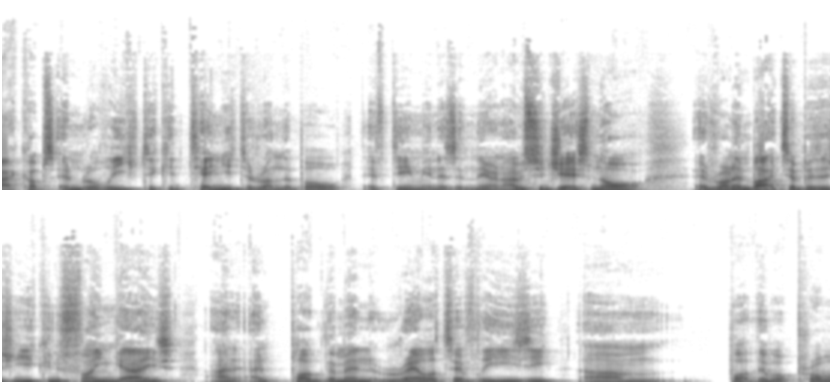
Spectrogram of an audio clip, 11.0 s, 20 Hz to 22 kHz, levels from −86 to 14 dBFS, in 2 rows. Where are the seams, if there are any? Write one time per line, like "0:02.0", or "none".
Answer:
0:02.3
0:06.8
